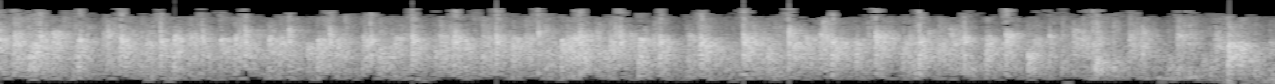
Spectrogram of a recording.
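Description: An audience at Karis Chapel applauds in thanks to God and the chapel's founding pastor after his message, a dense, even wash of many hands clapping at once for several seconds with no voices breaking through.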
